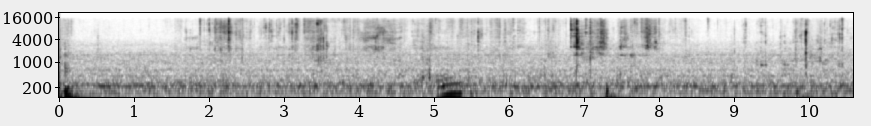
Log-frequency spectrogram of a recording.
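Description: A person chewing crispy fried chicken with the mouth closed, with a few short crisp crunches of the batter scattered through; a steady low hum runs underneath.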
